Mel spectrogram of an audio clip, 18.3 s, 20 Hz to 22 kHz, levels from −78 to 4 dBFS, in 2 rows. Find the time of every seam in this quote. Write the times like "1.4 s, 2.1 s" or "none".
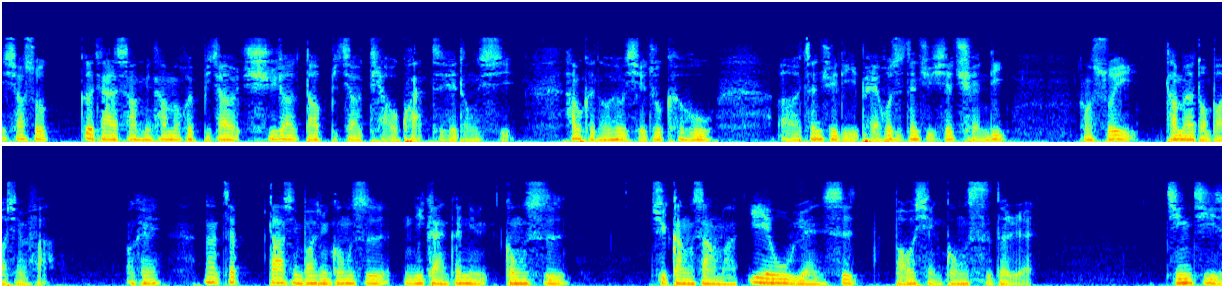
14.6 s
